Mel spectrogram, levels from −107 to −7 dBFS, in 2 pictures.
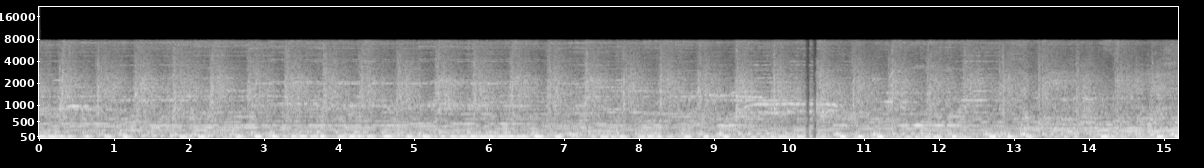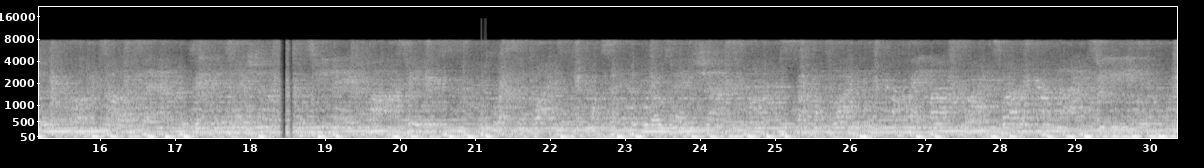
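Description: Audio carried over a WebRTC call path, band-limited at 8 kHz in a way that points to G.722 at around 64 kbps, shows four kinds of network fault. A short stall from a late packet occurs at 10.21–10.28 s and again at 18.39–18.49 s: the last sound is held for 58 ms and then 77 ms while the jitter buffer waits, and nothing is lost afterwards. A burst of packet loss at 10.30–10.37 s is different because the 47 ms of held, fading sound is followed by a 40 ms skip ahead. A short concealed packet loss at 18.51–18.57 s fills 42 ms with a brief smear, yet 80 ms of real audio is gone, as the buffer sheds roughly 40 ms of delay. At 21.08–21.14 s, chunks out of order place a 20 ms chunk two chunks late, giving a jumbled moment with hard joins but no missing or stretched material.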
